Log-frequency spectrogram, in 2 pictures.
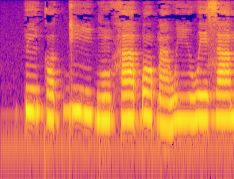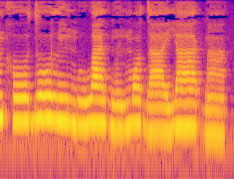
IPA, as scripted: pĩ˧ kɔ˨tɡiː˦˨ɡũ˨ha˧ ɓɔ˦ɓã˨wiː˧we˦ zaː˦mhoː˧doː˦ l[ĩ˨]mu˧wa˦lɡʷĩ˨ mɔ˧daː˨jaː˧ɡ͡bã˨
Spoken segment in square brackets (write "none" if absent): ĩ˦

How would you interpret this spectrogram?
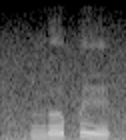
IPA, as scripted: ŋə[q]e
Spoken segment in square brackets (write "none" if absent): p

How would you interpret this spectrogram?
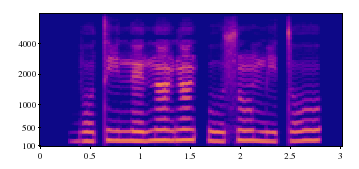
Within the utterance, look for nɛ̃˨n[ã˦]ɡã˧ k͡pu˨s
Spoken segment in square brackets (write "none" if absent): ã˧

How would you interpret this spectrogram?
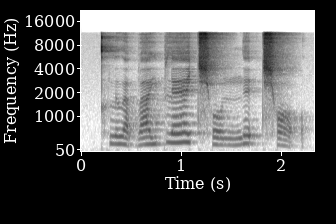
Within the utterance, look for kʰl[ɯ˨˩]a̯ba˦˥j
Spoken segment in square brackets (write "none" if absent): ɯ˨˩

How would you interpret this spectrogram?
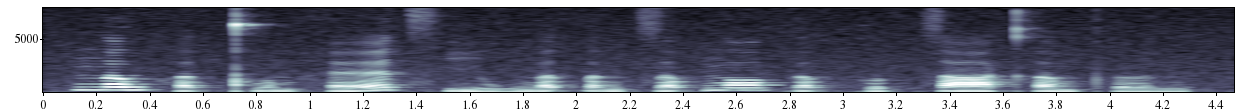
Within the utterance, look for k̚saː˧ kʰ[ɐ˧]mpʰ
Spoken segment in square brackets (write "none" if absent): ɐ˧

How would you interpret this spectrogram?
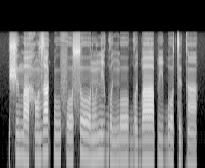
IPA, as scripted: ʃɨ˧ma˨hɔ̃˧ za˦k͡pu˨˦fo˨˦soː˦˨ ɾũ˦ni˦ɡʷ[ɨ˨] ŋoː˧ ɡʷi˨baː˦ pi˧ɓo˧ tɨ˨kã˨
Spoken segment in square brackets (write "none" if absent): i˨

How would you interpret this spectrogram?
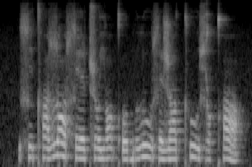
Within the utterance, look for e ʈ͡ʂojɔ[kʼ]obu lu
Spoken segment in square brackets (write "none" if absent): kʼ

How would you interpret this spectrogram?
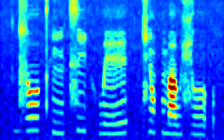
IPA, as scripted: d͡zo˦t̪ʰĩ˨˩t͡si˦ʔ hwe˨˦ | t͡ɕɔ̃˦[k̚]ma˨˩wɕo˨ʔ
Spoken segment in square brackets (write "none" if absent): k̚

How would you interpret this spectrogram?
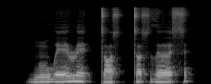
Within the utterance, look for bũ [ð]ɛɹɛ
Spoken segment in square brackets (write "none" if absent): w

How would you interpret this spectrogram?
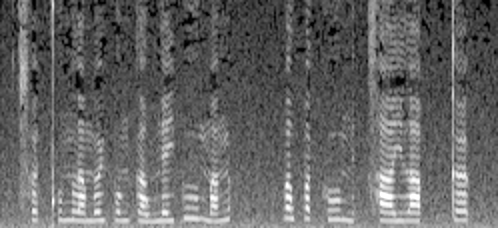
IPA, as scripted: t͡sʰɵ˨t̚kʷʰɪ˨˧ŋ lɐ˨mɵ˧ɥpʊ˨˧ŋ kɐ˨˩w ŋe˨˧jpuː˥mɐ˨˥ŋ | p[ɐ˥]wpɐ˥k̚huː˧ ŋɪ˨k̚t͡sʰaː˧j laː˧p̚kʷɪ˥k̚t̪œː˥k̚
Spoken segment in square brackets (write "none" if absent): ɐ˥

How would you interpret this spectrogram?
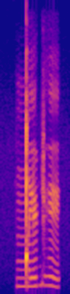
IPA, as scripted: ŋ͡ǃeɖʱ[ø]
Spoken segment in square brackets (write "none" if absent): e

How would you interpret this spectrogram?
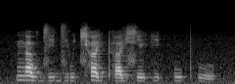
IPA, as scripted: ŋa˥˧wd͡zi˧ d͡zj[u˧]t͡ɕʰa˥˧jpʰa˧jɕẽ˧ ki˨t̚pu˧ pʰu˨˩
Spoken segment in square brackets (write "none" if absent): u˧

